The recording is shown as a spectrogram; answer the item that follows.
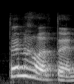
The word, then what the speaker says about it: tenhleten: Tohle, tohleto, tamto, tenhleten. And did you also know that you can find another informal forms? Instead of saying tenhleten, you could also have Tendlecten with the t here.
